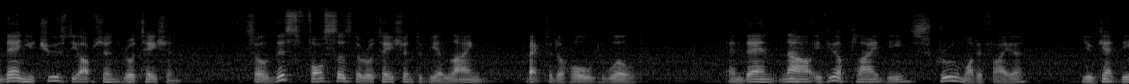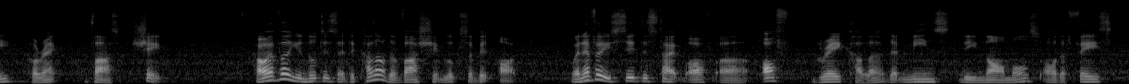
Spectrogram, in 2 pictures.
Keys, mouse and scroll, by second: 1.8 click, 10.9-13.5 middle drag, 13.5 scroll down 1, 13.6 scroll up 1, 14.0 middle click, 14.4 scroll up 1, 14.6 middle click, 15.4 scroll down 1, 15.6 middle click, 16.5 scroll down 1, 16.7 middle click, 18.0 scroll down 1, 18.2 middle click, 18.7 scroll up 1, 19.0 middle click, 20.7 scroll down 1, 20.9 middle click.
